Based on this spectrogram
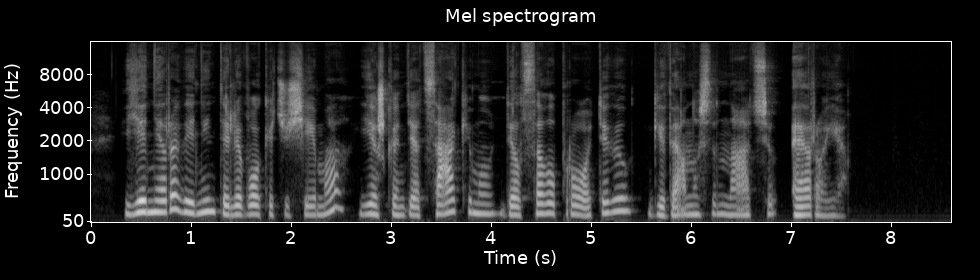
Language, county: Lithuanian, Vilnius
